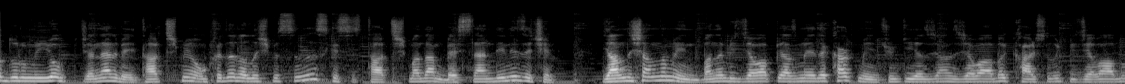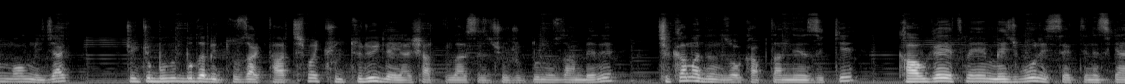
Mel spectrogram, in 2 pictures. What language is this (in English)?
Turkish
